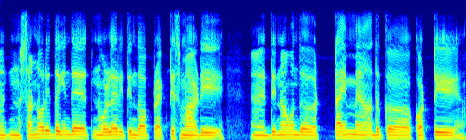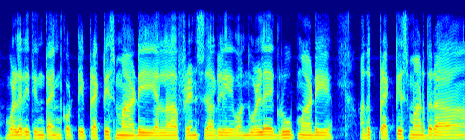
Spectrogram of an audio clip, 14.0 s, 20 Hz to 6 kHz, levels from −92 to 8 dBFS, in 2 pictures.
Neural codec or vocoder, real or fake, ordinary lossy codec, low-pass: none; real; none; 5.4 kHz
